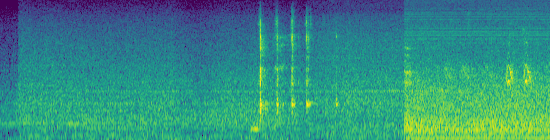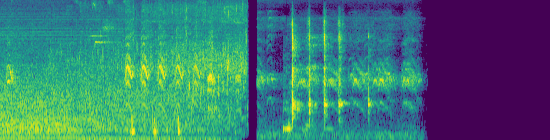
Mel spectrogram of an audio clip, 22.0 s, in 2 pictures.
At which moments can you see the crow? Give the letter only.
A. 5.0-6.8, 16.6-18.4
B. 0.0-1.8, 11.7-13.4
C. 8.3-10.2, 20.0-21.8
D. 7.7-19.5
D.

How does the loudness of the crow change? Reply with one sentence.
The volume of the crow goes down.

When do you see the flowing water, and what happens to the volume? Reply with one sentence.
You can hear the flowing water from 0.0 to 16.0 s, getting louder.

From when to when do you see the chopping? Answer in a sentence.
You can hear the chopping from 5.0 to 6.8 s and from 16.6 to 18.4 s.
